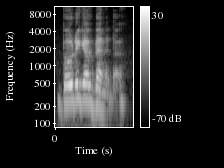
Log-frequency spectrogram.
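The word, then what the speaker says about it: Bottega Veneta: we could figure out it's supposed to be V so emphasis on the first word Boda Vena yes okay so I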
